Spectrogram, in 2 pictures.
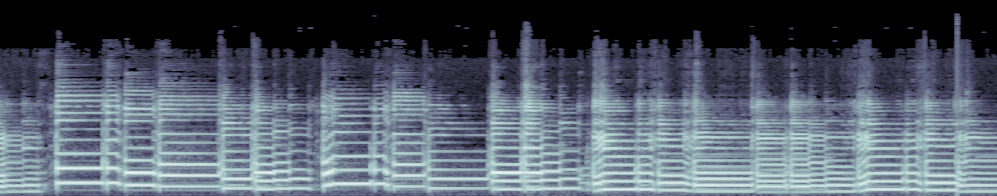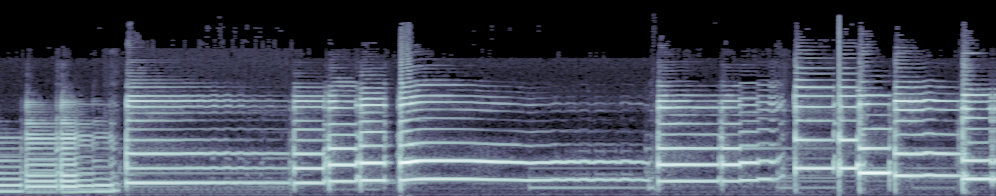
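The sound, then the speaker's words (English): Instrumental music with a busy run of quick notes, then longer held tones where one note is bent upward in quarter tones toward another, clashing hard and sounding slightly out of tune. Loud, with no voices. “Here, there's more of those quarter tones, right? So he's bending one note all the way up to try to match the other note, but they're not quite the same notes.”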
